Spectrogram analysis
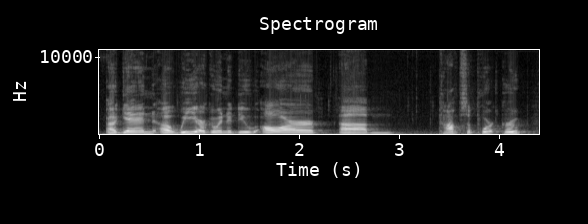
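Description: A man's voice: fairly high pitch, a little slow. A man, a chef leading a cooking demonstration with upbeat, enthusiastic chatter to his viewers. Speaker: chef cooking on a live show. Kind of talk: live cooking demo chat.

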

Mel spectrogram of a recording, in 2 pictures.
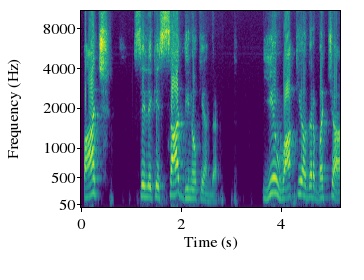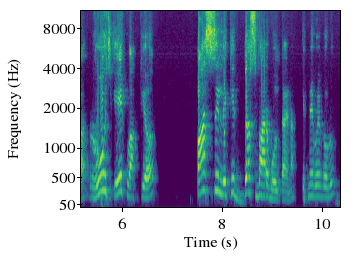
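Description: Energetic male trainer, fairly high voice, drives each point home by repeating it. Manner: emphatic, repeats phrases and affirmations, pleads with listeners. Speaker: motivational trainer. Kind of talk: energetic workshop lecture. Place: seminar room with a seated audience.

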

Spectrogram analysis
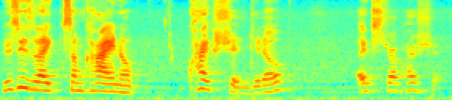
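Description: A gaming channel host, a woman with a Vietnamese accent who speaks English as a second language, casually comments on her gameplay in a fairly high voice. She is halting and unhurried, sighing and tossing out sarcastic asides, over a little hiss or hum.

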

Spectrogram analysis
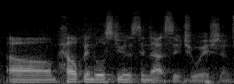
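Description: A man, a university official moderating a press conference and answering in a measured way. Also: lowish voice, a little hiss or hum.

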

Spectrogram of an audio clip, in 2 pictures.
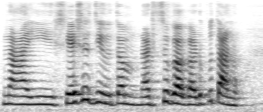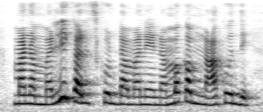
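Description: In an audio novel, a grown woman bids farewell in a letter, earnest and sorrowful yet firm, as a woman narrator voices her. Her voice sits fairly high. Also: moderate pace, lightly acted. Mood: solemn farewell. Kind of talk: audiobook character reading.

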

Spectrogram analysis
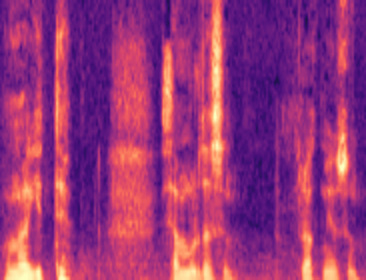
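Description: Man, lowish voice, coaxing his geese, outdoor vlog, faint background noise. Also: flat delivery, unhurried, warm tone. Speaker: goose keeper filming his geese. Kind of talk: casual vlog talk to animals.

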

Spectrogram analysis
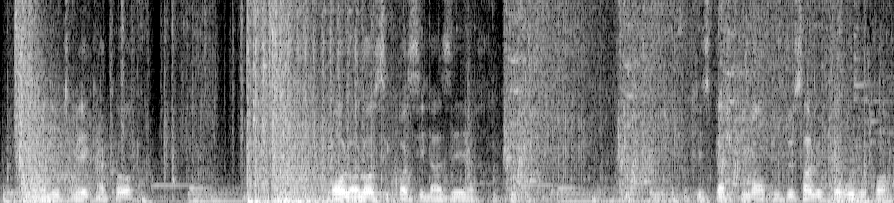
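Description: A young man commenting his own gameplay, excitable and slangy, taunting the players he fights. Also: a little high, unhurried, pauses often. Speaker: gaming YouTuber. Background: game music and gunfire.

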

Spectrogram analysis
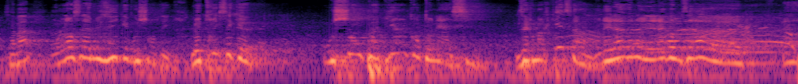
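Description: A high-pitched singer hosts a concert, bantering playfully with a convention crowd on a large indoor stage, teasing, laughing frequently and urging them on. His handheld mic runs through the hall PA, filmed from the audience so it sounds distant and echoey, with a loud, cheering crowd.

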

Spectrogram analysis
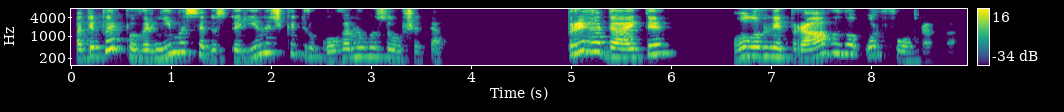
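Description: A woman teacher giving a recorded lesson, speaking deliberately and spelling out word sounds one by one. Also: medium pitch, lively intonation, dark tone. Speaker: primary school teacher.

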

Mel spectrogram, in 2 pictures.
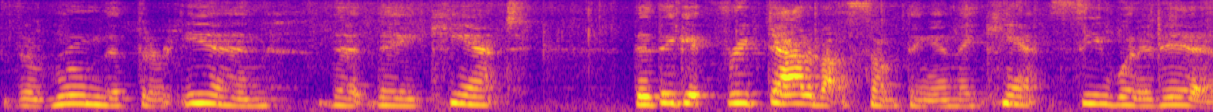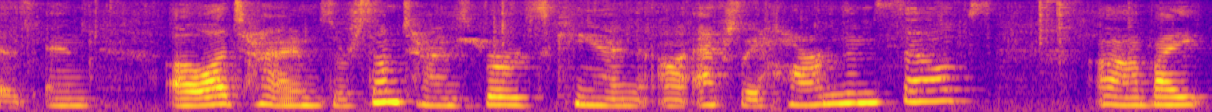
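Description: The audio is poor with slight background noise, but the medium-pitched voice of a middle-aged home vlogger comes through. Holding a phone camera, she tidies the indoor rooms of her country home, with plants and a kitchen, chatting casually, explaining as she goes, and often restarting her sentences.

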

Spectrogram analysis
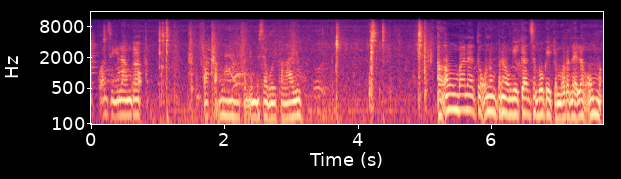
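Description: A woman from the Philippines, a co-op member, talking at length in a documentary interview, rambling and halting, with many fillers. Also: low-pitched, background noise.

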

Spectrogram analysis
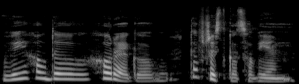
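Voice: mid-range voice, sing-song, unhurried, no echo, clean studio sound, voice pushed up. A woman voicing a cold, haughty middle-aged wife of a doctor. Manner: cold, indignant.

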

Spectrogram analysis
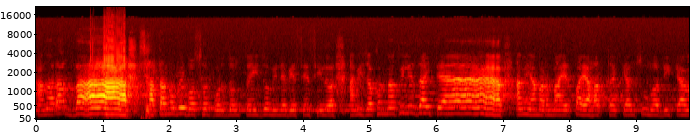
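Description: High, bright-voiced sermon preacher man. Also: fairly even intonation, moderate pace. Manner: chanting, surging to shouts, tearful storyteller. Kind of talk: Islamic waz sermon storytelling. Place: open-air religious gathering. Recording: echoey PA sound with faint music.

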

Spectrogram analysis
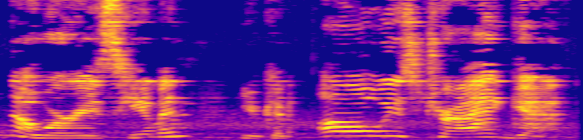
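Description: Give me a chirpy cheerful robot guide, high and bouncy. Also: female voice, big pitch swings, moderate pace, over a noisy crowd. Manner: bubbly surfer-style enthusiasm. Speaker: game robot host character.

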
